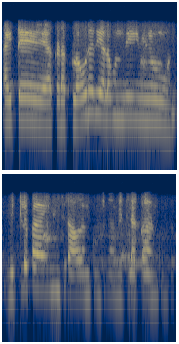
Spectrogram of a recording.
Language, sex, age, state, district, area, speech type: Telugu, female, 30-45, Andhra Pradesh, Vizianagaram, rural, conversation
